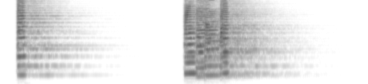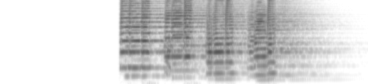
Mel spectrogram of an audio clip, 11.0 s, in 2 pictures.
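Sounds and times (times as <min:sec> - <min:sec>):
horn: 0:00.2 - 0:01.2, 0:02.8 - 0:04.4, 0:07.3 - 0:10.6.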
